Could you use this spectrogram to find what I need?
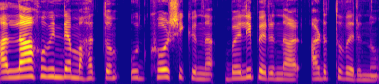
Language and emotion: Malayalam, neutral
